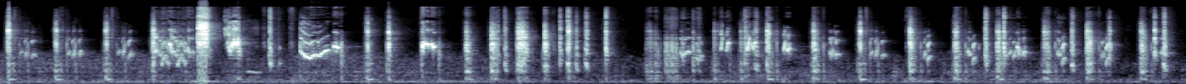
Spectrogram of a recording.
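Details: Male budgerigar communicating, heard as dense rapid clicking and ticking with brief chirps and a few short curving whistled notes scattered through the chatter.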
